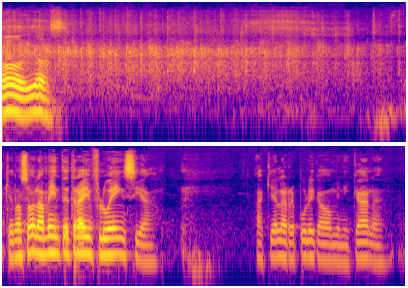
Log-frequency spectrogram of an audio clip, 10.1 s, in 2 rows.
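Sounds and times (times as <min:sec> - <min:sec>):
speech: 0:00.0 - 0:00.8, 0:05.1 - 0:07.1, 0:08.2 - 0:10.0
audience applause: 0:00.0 - 0:05.2.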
